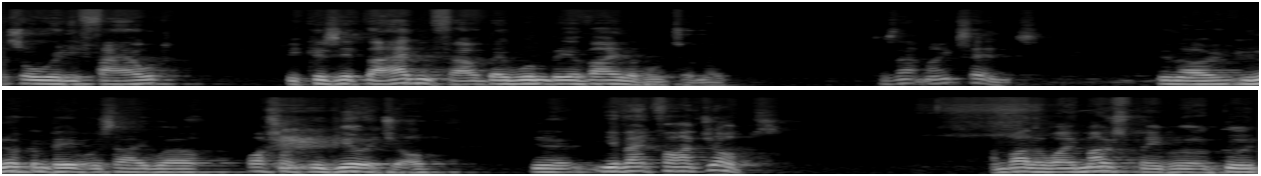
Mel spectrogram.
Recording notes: this live Q&A episode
